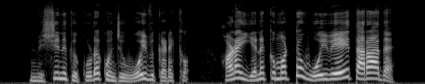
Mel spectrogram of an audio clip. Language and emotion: Tamil, angry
